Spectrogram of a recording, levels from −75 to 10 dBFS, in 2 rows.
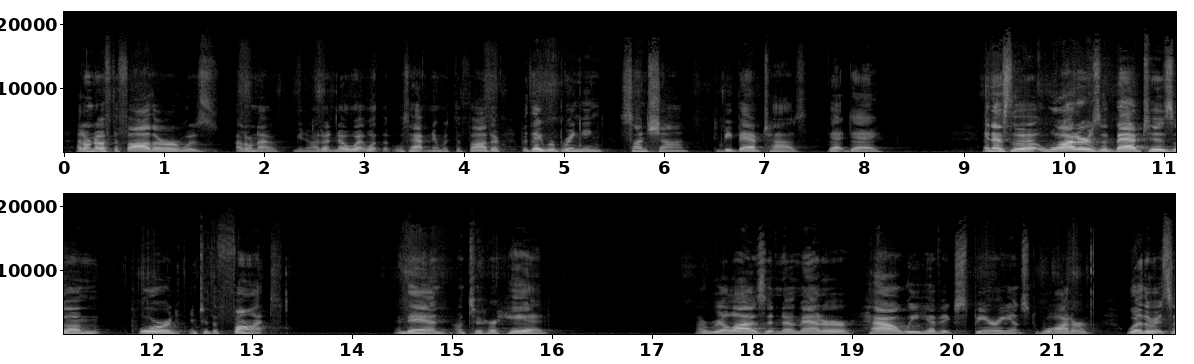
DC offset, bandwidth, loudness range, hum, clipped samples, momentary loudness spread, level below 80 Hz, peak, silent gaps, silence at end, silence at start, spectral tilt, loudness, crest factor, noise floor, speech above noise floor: under 0.1%; 19 kHz; 9 LU; none; under 0.1%; 16 LU; -58 dBFS; -4 dBFS; none; 0 s; 0.1 s; -4.5 dB/octave; -24 LUFS; 22 dB; -64 dBFS; 40 dB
